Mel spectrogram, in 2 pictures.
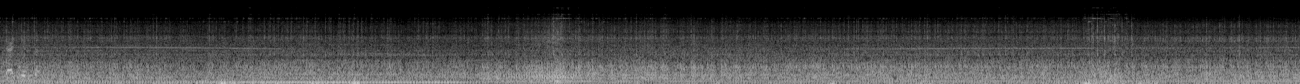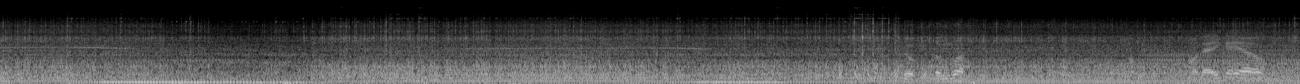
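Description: Motorbike engine running at a steady cruising speed along a paved road, with road and wind noise; its low note grows louder three times for a second or two.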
